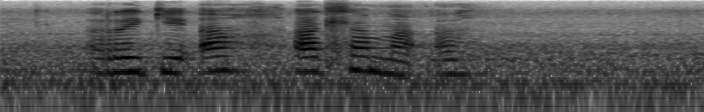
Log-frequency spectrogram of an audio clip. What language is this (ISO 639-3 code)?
nso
